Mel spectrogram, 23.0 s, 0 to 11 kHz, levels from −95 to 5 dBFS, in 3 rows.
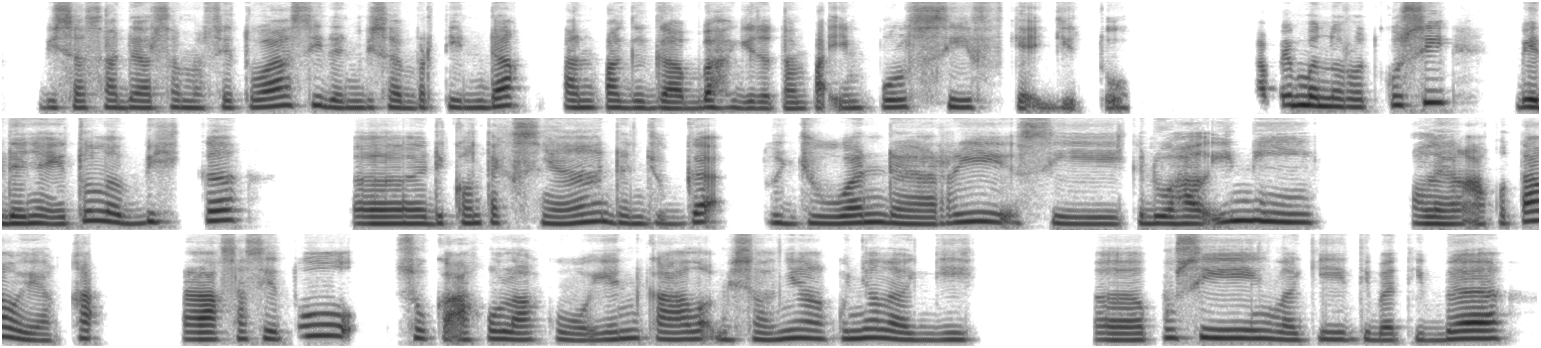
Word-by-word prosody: bisa 200 0 -5
sadar 200 0 -2
sama 200 -2 -3
situasi 230 +7 0
dan 210 -5 0
bisa 205 0 -1
bertindak 210 +5 0 0.2
tanpa 205 -1 0
gegabah 195 +1 +1
gitu 190 -1 -3
tanpa 180 0 -4
impulsif 210 +1 -3
kayak - - -6
gitu, - - -11 0.7
tapi 275 - -4
menurutku 240 -1 +4
sih 350 +4 +2 0.3
bedanya 210 -1 +6
itu 250 +9 -1
lebih 255 -1 0
ke, 290 +2 +2 0.6
eee, 205 0 +3
di 215 - -2
konteksnya 225 +2 -1
dan 215 -3 -2
juga 210 +4 -2 0.2
tujuan 215 +2 +2
dari 230 +4 +1
si 195 -4 -4
kedua 205 -1 +1
hal - - -3
ini, 265 -3 +4 0.5
kalau 205 -1 +1
yang 195 0 0
aku 210 +2 -5
tahu 270 +5 +4
ya 185 - -4
Kak 240 -1 -2 0.4
relaksasi 215 +2 +1
itu 315 +7 0 0.2
suka 245 -1 -3
aku 225 +3 -2
lakuin 200 +2 -2
kalau 215 0 0
misalnya 220 +3 -1
akunya 230 +3 +1
lagi, 200 -2 -2 0.6
eee, 190 -1 +1
pusing 245 -2 +2
lagi 205 +2 -4
tiba-tiba, 210 +4 +2
215 Hz, 135 wpm, -21 LUFS, 200-240 Hz, 0.7 s, bedanya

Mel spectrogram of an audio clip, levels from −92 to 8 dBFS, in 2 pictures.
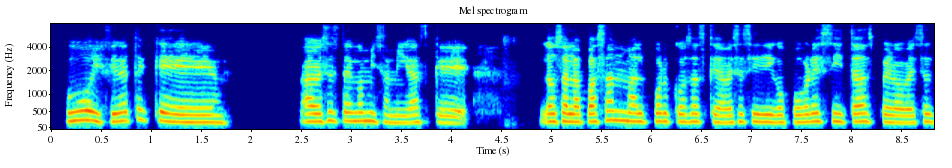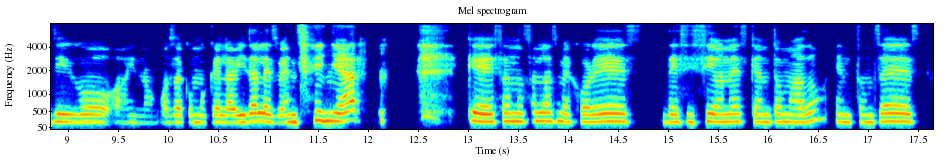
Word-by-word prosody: Uy, 250 -2 +4
fíjate 240 +4 -1
que 205 -4 +2 0.8
a 220 +1 +1
veces 230 +1 0
tengo 240 -1 0
mis 230 -3 -1
amigas 200 +1 -4
que, 190 -4 -3 0.7
o 220 0 +2
sea, 225 +1 +3
la 215 -1 +3
pasan 250 +5 +1
mal 230 -3 +1
por 230 -1 -1
cosas 220 0 -2
que 210 - -2
a - - 0
veces 200 +2 -2
sí 220 - -1
digo: 205 -2 0
"Pobrecitas", 220 +1 0
pero 205 -2 -1
a - - +1
veces 205 +3 -2
digo: 210 -1 -1
"Ay 200 0 -15
no", 185 -1 -21
o - - -11
sea, 200 0 -2
como 200 +1 -7
que 200 +1 -3
la 195 -1 +1
vida 205 +4 +3
les 215 -4 +3
va 190 - 0
a - - -1
enseñar 240 +4 +4 1.1
que 230 -3 +6
esas 230 +2 0
no 230 -1 +1
son 240 +3 -3
las 235 -1 0
mejores 215 0 +1 0.2
decisiones 210 +1 -1
que - - -8
han 205 0 -3
tomado. 215 +6 -3
Entonces, 210 +1 -1
215 Hz, 165 wpm, -20 LUFS, 205-230 Hz, 1.1 s, que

